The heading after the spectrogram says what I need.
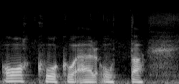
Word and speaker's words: AKKR8: Nu börjar leveranserna av sensorn AKKR8, uttalas accurate, en multisensor för olika typer av situationer.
